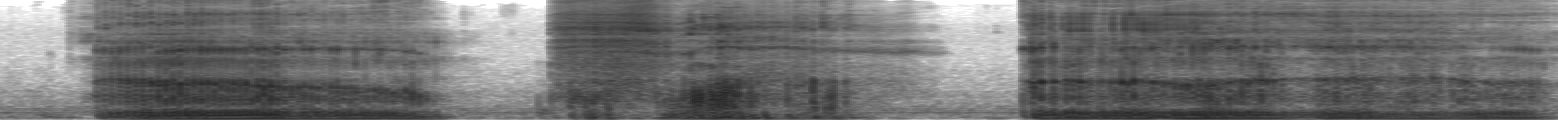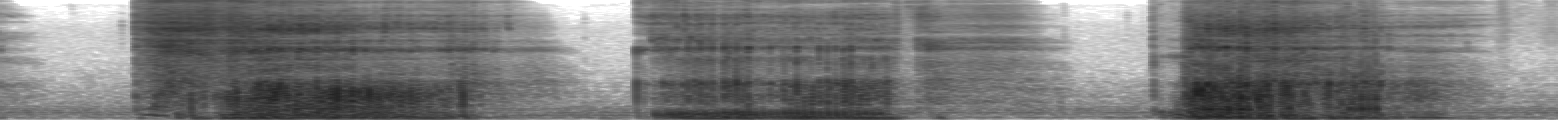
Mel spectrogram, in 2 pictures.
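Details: Simulated snoring, a person pretending to snore for their tuxedo cat: six loud, rough, rattling breaths about two seconds apart, alternating in and out.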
